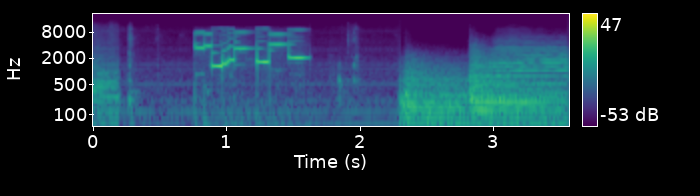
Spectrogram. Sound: electronic Beeping

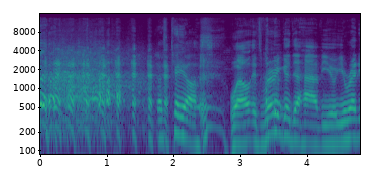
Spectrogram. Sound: laughter

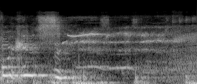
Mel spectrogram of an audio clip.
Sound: wheezes; turret powering on

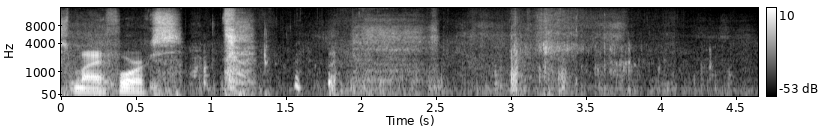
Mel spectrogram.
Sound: laughing

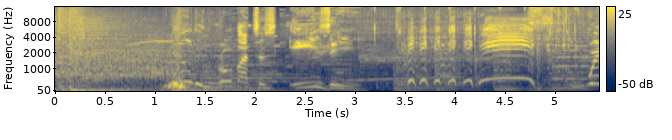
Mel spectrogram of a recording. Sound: laughing

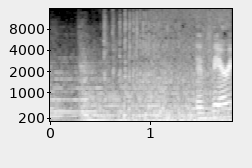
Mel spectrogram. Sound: engine starting

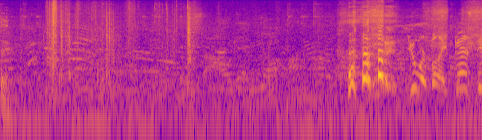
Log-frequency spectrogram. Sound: laughter

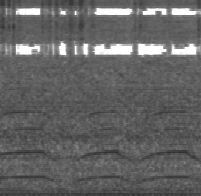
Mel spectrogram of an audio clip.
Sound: grinding

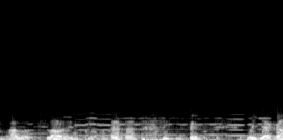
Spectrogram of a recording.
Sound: laughs

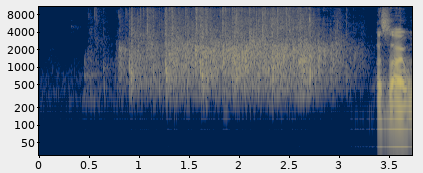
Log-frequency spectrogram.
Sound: audience applauding

